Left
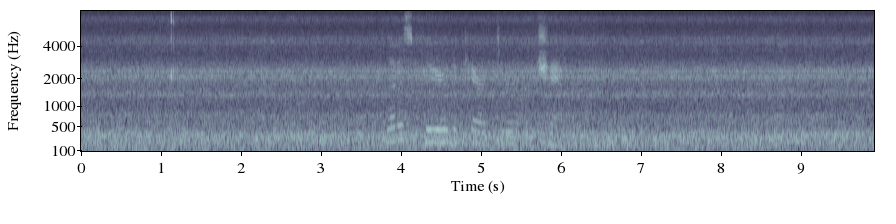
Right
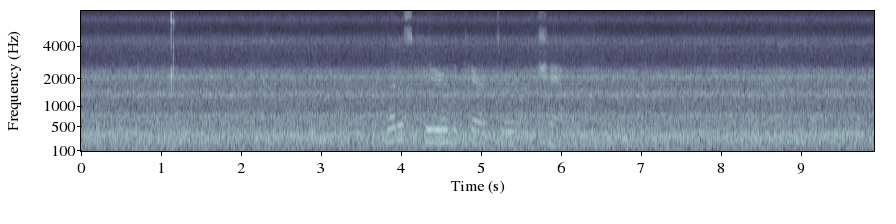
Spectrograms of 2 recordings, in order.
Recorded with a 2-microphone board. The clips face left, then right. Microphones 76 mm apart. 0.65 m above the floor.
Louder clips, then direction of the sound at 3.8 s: Right 6 dB; 25° right (ahead or behind).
